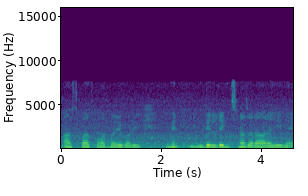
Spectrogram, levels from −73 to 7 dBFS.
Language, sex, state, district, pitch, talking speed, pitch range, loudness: Hindi, female, Uttar Pradesh, Lalitpur, 220 Hz, 115 wpm, 220-225 Hz, -16 LUFS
